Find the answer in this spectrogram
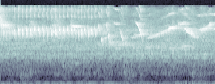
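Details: Belgian canary, a well-cared-for loud singer stretching its song repeatedly; a fast, even trill of rapid pulses runs for over a second, then gives way to sweeping whistled notes rising and falling.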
